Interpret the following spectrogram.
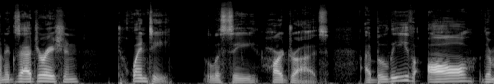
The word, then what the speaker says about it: LaCie: And some people pronounce it Lacey, but it's LaCie.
